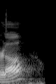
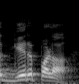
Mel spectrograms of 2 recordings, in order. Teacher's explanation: उत्क्षिप्त वर्ण जिनमें जीभ जो है वो मूर्धा से टकराकर एकदम से नीचे आती है उन्हें आप उत्क्षिप्त कहते हैं।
